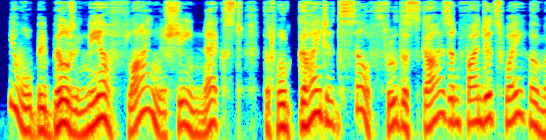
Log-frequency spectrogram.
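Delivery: lightly voiced teasing husband; husband's voice. A narrator's reading. Husband teasing his inventive wife, lightly voiced.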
